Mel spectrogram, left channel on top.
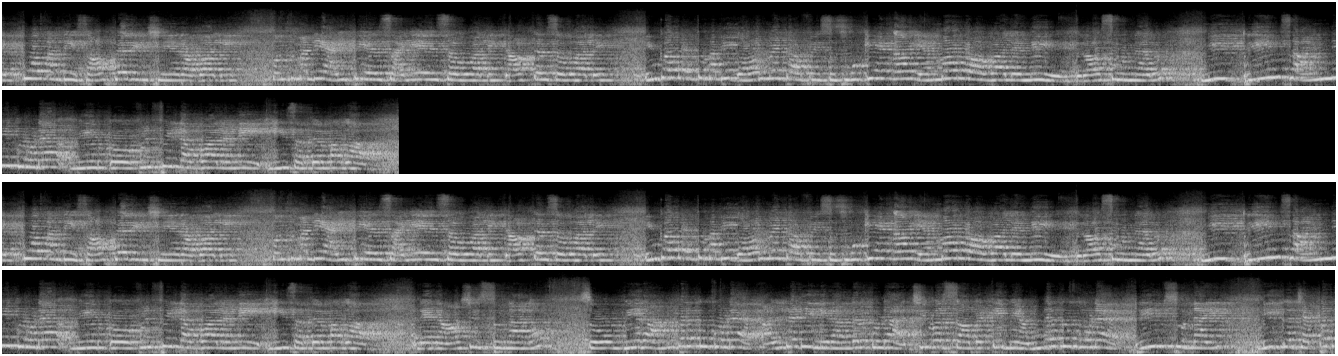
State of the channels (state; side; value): drops out; left; at 17.4 s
